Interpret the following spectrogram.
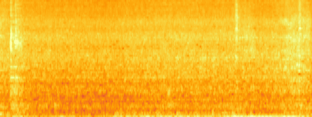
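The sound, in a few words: salad vegetables with salt being stir-fried in pan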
